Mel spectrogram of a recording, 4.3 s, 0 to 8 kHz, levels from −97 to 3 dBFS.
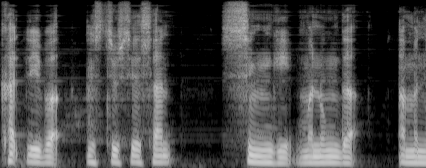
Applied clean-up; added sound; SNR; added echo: neural mask model DeepFilterNet 3.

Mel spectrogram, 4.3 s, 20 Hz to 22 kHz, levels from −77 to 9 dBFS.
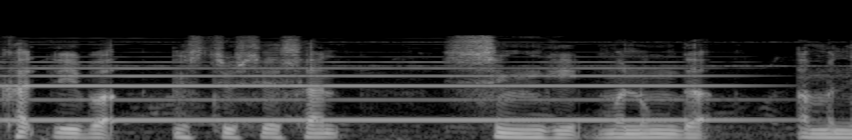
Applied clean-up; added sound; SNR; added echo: none; Wind instrument, woodwind instrument; 4 dB; none.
